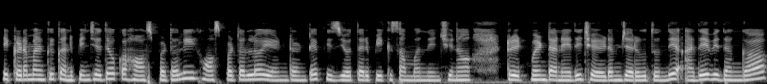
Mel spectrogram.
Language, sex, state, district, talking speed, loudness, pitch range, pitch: Telugu, female, Andhra Pradesh, Srikakulam, 135 wpm, -14 LUFS, 200-225 Hz, 210 Hz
